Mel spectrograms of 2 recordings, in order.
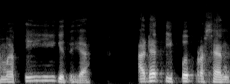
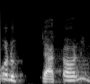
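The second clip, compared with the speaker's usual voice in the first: tense fluster; 6 semitones higher than usual. Retold or imitated. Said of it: "jangan bolpennya jatuh terus kita tegang".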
